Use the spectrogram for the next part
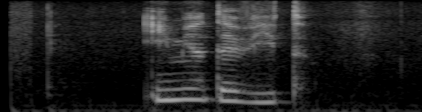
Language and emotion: Russian, neutral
